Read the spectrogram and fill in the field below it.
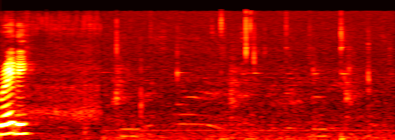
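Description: Liquid pours and trickles into a bowl.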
